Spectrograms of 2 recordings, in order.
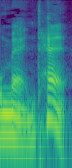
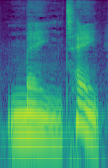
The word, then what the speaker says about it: maintain: 注意在读这个音的时候不要读 maintain 啊，是 a 音 maintain，两个音都是这个 a sound 啊，具体这个发音我们在这就不展开了，大家可以订购我们在喜马拉雅上的暴虐晨读版啊，我们会讲得很细的。他们声称啊，或者说他们坚持 there was no malicious intent，在这里正好学两个词。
